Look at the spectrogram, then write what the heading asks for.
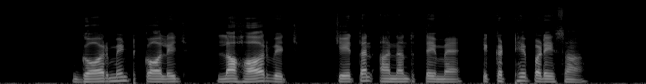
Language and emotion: Punjabi, neutral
